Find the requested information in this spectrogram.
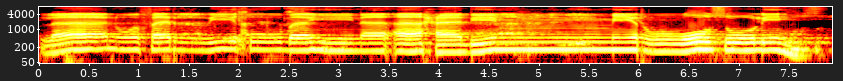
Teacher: La nufarri, tipis Bu, jangan ditebel-tebelin. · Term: huruf ra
